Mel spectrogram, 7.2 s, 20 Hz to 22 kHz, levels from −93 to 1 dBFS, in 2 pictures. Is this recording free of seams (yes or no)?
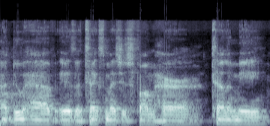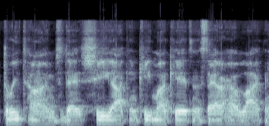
yes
